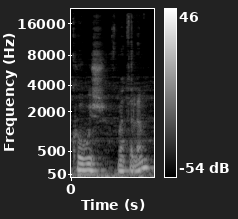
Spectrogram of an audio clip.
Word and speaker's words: kovuş: Mesela, kovuş, mesela, for example, kovuş. The word kovuş, kovuş. Again, ko, open syllable because it ends with a vowel. It has 2 syllables, kovuş, kovuş, 2 syllables.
